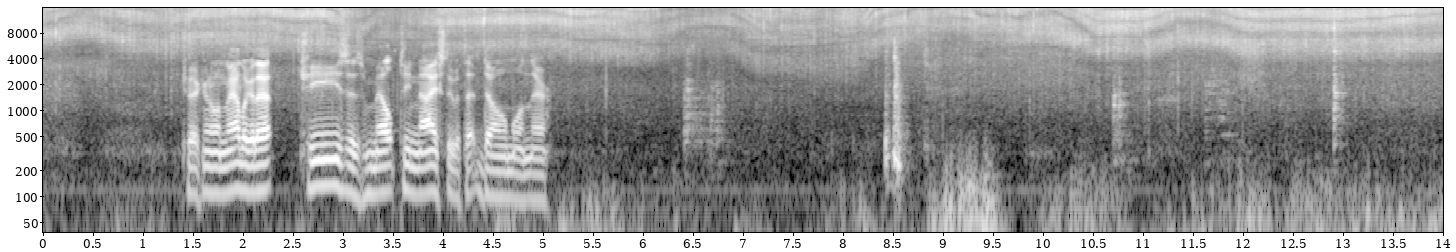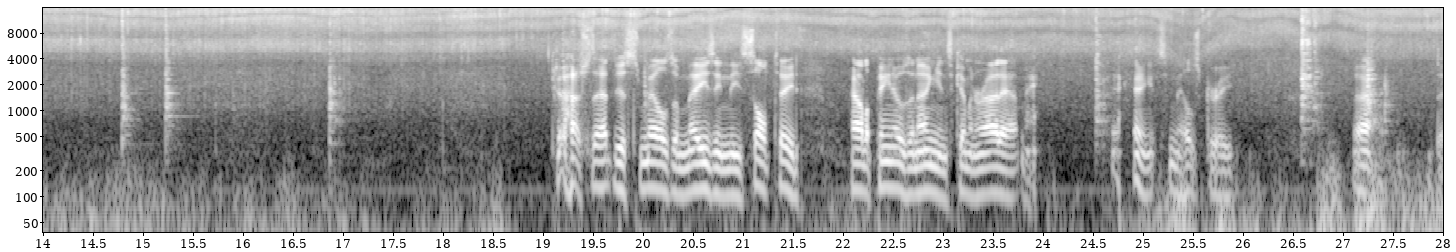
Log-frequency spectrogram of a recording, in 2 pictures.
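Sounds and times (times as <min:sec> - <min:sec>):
food sizzling on griddle: 0:00.0 - 0:28.0.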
